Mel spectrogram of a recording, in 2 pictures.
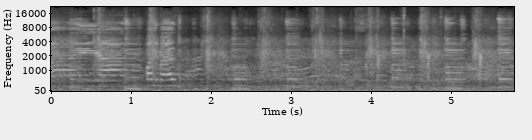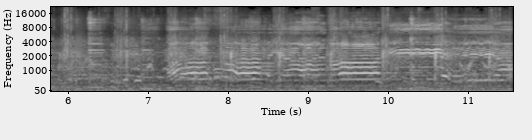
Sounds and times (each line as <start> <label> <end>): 0.0 Taiwanese Aboriginal singers in music 1.8
7.2 Taiwanese Aboriginal singers in music 11.5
